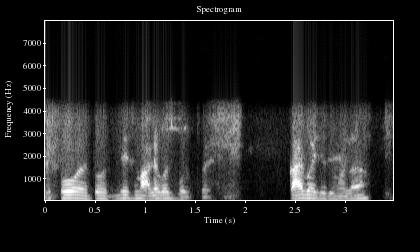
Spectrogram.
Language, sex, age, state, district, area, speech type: Marathi, male, 30-45, Maharashtra, Ratnagiri, urban, conversation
